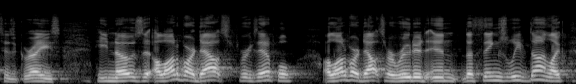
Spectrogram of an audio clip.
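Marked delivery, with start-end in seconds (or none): none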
